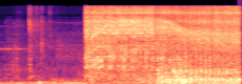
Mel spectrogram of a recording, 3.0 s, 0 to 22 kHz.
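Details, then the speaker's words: 2007 Nissan Versa/Tiida hatchback, code P0300 multiple cylinder misfire: fires after short crank and runs with an uneven, lumpy idle beat; cylinder 4 dead, its injector getting no pulse as shown by test light. "गाड़ी में misfire आ रहा है, इसमें आप देखेंगे error हमारा जो आ रहा है P0300, इसमें एरर आ रहा है मल्टीपल सिलेंडर मिसफायर। इसमें इसका जो फोर सिलेंडर है नंबर फोर सिलेंडर वो काम नहीं कर रही है"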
